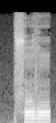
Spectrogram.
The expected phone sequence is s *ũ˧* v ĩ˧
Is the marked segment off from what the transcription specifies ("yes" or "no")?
no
